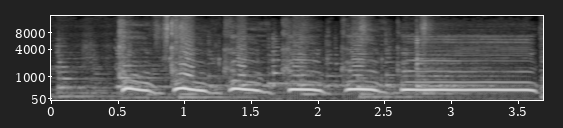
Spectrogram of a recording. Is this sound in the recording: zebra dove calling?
yes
